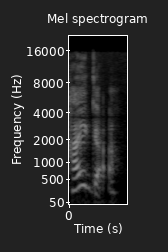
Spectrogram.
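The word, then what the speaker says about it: Haigha: His name is Higa. He pronounced it so as to rhyme with mayor.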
